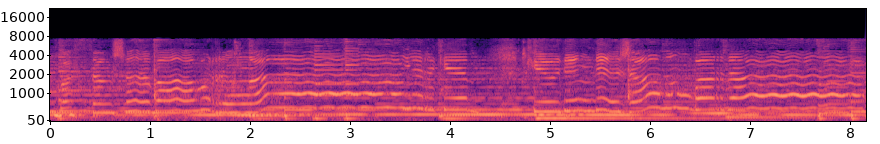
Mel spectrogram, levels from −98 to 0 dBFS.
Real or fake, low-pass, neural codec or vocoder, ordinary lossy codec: real; 7.2 kHz; none; AAC, 48 kbps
